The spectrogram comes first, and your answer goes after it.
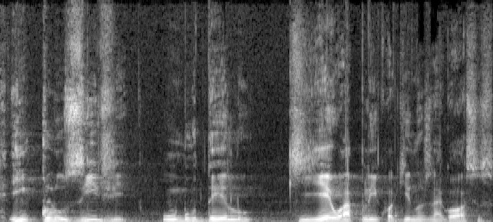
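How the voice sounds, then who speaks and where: Here a man talks at a very slow pace. His medium-pitched voice moves in very wide pitch swings. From Brazil, Paraíba backlands (Sousa). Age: 70s. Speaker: doctor and businessman. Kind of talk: interview. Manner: halting with repetitions.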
